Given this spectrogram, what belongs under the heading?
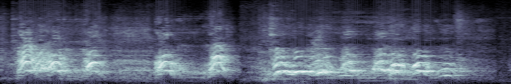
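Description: An Aspin dog barks in repeated close, loud bursts with short yips and whimpering tones between them, no talking over it.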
